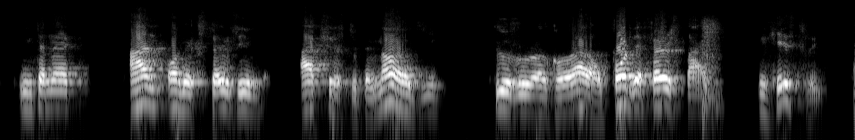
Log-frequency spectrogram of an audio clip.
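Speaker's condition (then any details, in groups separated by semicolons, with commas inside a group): Cerebral palsy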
